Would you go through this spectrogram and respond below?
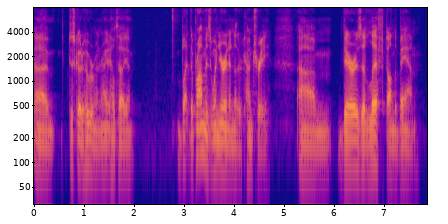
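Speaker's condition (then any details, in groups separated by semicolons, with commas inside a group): No condition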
